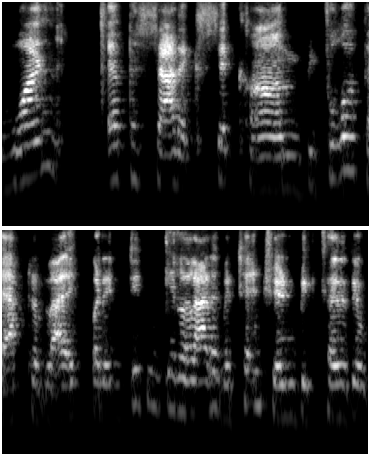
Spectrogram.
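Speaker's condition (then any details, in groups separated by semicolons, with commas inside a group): Cerebral palsy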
